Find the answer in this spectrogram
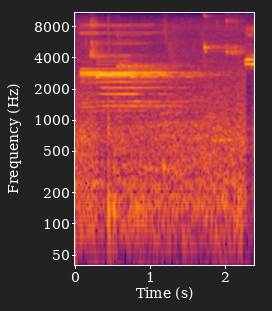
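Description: Referee's whistle blown to stop play: one long, steady, shrill blast lasting about a second and a half, with a short, higher blast near the end.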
